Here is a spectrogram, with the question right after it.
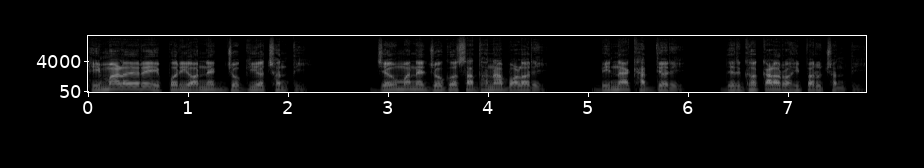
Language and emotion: Odia, neutral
